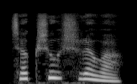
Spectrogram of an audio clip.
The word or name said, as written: ಚಕ್ಷುಃಶ್ರವ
